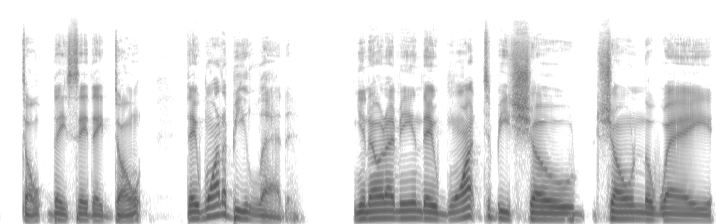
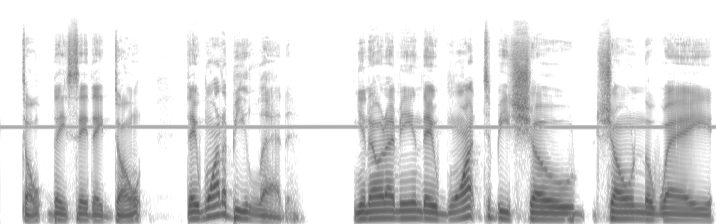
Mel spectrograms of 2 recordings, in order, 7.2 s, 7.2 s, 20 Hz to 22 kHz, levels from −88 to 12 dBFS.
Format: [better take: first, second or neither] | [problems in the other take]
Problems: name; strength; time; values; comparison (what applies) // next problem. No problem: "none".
first | high-pitched whine; faint; throughout; 2 kHz, 25 dB below the speech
